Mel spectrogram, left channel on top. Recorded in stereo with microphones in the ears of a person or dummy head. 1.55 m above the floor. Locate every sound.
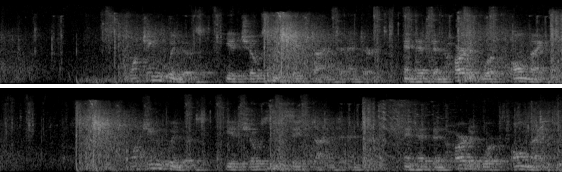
1.3 s a man speaking: 20° left (ahead or behind), 2 m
